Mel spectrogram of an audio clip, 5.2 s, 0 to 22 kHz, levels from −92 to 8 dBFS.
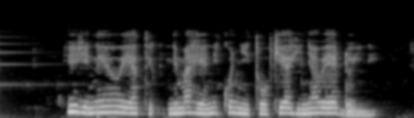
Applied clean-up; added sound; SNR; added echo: classical method WPE with log-MMSE.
